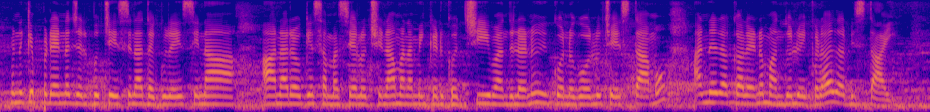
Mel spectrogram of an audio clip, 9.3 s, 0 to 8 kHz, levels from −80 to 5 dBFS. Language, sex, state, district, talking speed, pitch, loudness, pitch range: Telugu, female, Telangana, Nalgonda, 115 wpm, 225 Hz, -23 LUFS, 215-235 Hz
